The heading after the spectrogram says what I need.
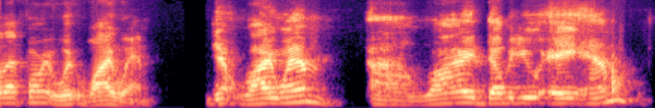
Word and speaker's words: YWAM: that for me what why wham yeah why wham uh y-w-a-m youth with the mission oh the letter y wham got it yes yep and we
